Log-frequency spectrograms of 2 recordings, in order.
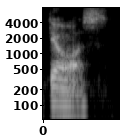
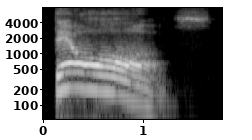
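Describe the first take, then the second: First: The word is said flatly, without emotion. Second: The word is said with warm, reverent feeling. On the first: The speaker calls it wrong. "você não pode falar teós, somente teós" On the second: The speaker calls it right. "você tem que colocar agora uma expressão sentimental"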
